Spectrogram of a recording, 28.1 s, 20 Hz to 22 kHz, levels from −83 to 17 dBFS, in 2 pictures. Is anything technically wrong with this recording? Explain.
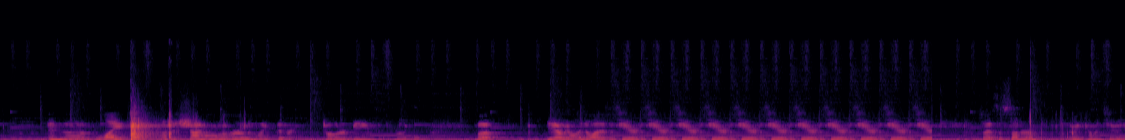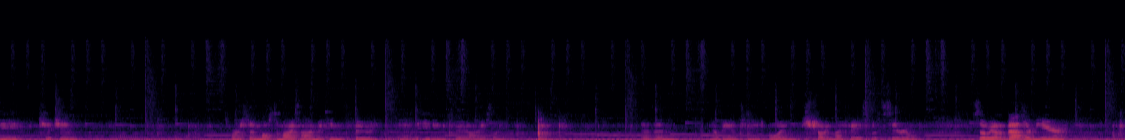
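Yes. From 8.01 to 11.65 s, a 0.37 s fragment repeats exactly ten times, back to back: a broken-record loop, likely from a stalled player or stream resending its last fragment.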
